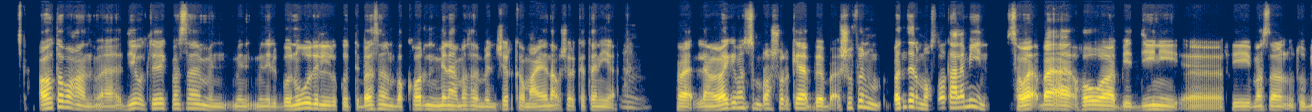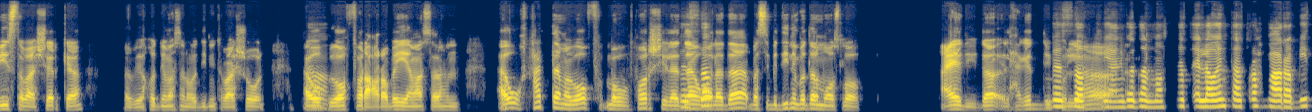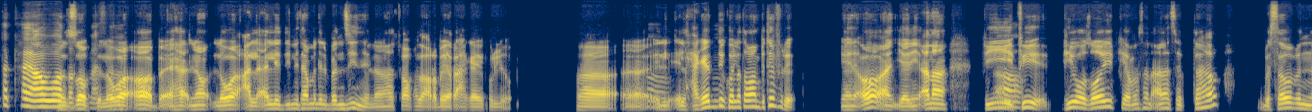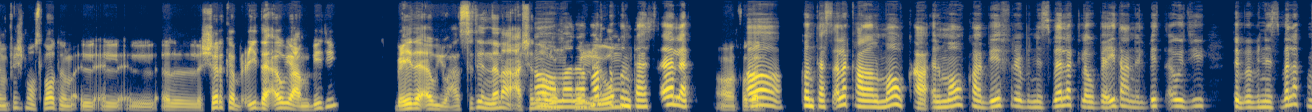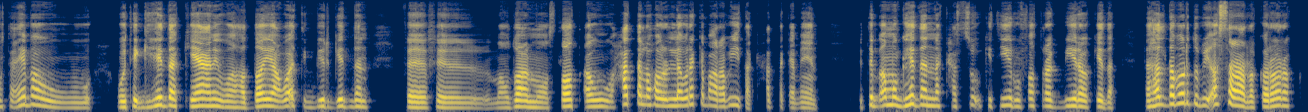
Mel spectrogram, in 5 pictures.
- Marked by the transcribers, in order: tapping; unintelligible speech; other noise
- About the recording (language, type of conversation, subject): Arabic, podcast, إزاي تختار بين وظيفتين معروضين عليك؟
